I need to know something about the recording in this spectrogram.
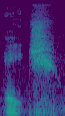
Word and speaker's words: Middlesbrough: versus Middlesbrough, which is Middlesbrough. If you need me to respell that, I can.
